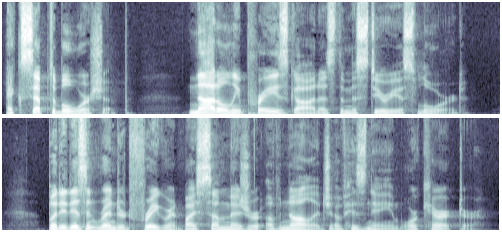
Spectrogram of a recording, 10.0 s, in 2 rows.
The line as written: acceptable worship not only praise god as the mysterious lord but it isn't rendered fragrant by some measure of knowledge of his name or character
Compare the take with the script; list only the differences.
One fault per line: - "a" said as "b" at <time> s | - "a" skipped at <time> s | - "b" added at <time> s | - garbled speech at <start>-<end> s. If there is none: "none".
none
